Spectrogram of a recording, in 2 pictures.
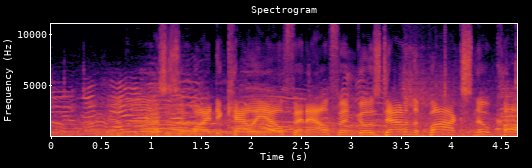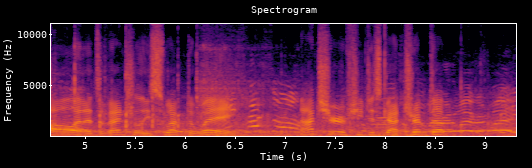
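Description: A crowd cheers loudly and excitedly.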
